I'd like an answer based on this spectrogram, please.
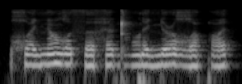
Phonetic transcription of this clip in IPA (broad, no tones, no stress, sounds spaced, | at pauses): χʷ æ ɲ ɑ̃ ʁʷ ɪ θ ə h ɛ ɖʱ ɔ̃ ɾ ɛ ɲ ə˞ ʁʷ ɪ qʷ ɛ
